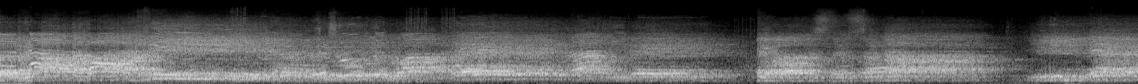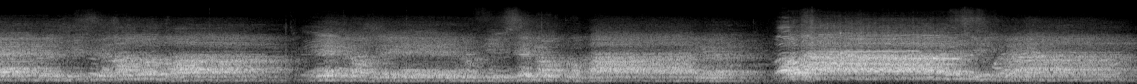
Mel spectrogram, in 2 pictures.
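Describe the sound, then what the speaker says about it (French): Rally crowd singing the Marseillaise a cappella at a presidential campaign launch in Aubervilliers, many voices in loud sustained phrases with brief pauses between lines, no instruments. "nous allons a cappella chanter la Marseillaise"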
